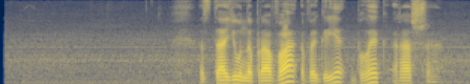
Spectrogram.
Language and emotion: Russian, positive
